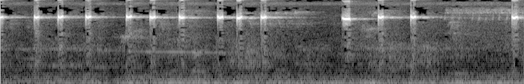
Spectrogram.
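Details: Hummingbird song used for luring birds and prompting lazy birds to sing: thin, high, sharp chirps given in quick bursts of three to seven notes with brief pauses between runs, over a faint low hum.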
